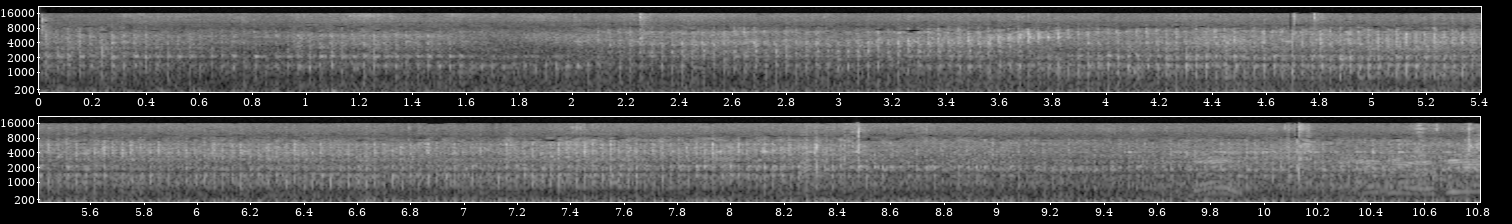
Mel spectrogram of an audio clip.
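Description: Tractor-driven wheat thresher running steadily, the tractor's diesel engine droning evenly as it powers the threshing drum.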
